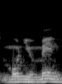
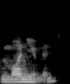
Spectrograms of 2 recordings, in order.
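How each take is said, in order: First: It is said with a non-English pronunciation. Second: It is said with the usual English pronunciation. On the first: "both Steve and I refer to it as monument ... it doesn't sound right in English" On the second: "not monument"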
